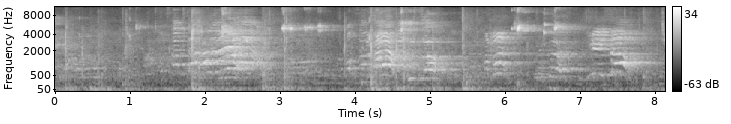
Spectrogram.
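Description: A basketball thuds against the floor and hands.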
